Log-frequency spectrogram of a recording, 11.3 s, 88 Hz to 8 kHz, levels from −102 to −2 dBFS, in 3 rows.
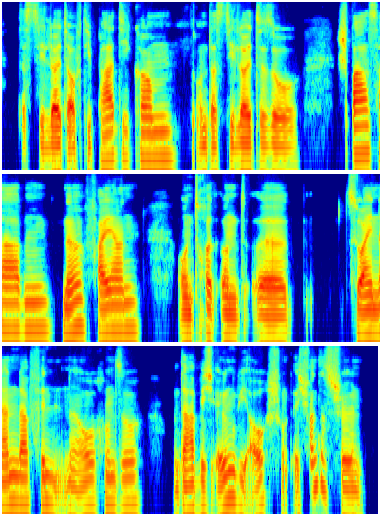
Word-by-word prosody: dass - - -9
die - - -6
Leute - - +5
auf - - 0
die - - -8
Party 120 +2 0
kommen 125 +1 -1
und 90 - -6
dass 90 - -1
die 95 - -5
Leute 95 0 +2
so 90 +1 -1 0.4
Spaß 145 -1 +4
haben, 130 0 +1
ne, 120 +5 +3
feiern 120 +1 +2 0.3
und 100 -1 0
tro 110 - +2
und, 100 -2 -1
äh, 95 -1 +4 0.6
zueinander 110 +3 +3
finden 120 -3 -5
auch 110 +5 -3
und 120 -1 -3
so. 120 +1 -4 0.3
Und - - -9
da 95 - +5
habe 105 +2 +1
ich 105 - -1
irgendwie 130 -3 0
auch - - -1
schon - - -8
ich - - -5
fand 175 +4 -2
das 185 - -4
schön. 95 -3 -2
115 Hz, 190 wpm, -23 LUFS, 100-125 Hz, 0.6 s, Leute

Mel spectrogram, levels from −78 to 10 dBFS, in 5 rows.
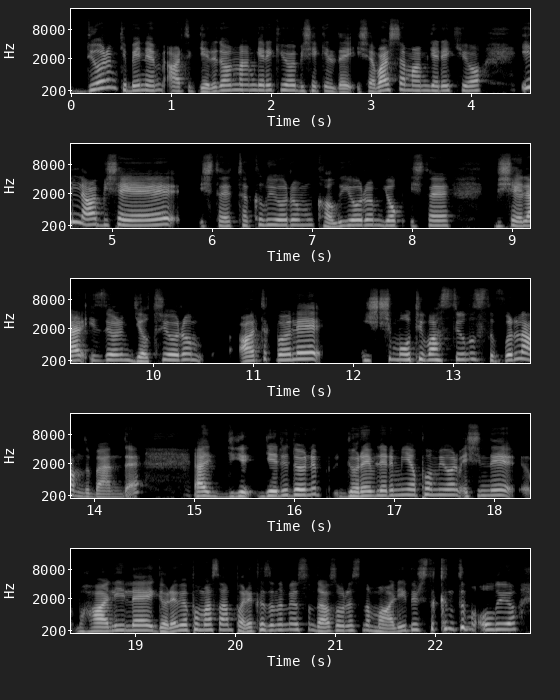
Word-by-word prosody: diyorum 325 +7 +1
ki: 240 -7 -8
"Benim 225 +1 0
artık 190 -3 -4
geri 170 +3 -2
dönmem 240 +1 -1
gerekiyor, 235 -1 -2
bir - - -8
şekilde 190 -6 -4
işe 170 +6 -6
başlamam 225 0 +1
gerekiyor." 220 0 -2 0.4
İlla 265 -8 +3
bir - - -5
şeye, 240 - +3 0.2
işte, 195 +1 -5
takılıyorum, 240 +2 -2
kalıyorum, 230 +6 0
yok, 220 0 0
işte, 220 +3 -1 0.4
bir 185 - -8
şeyler 215 +3 +4
izliyorum, 240 +2 -1
yatıyorum. 245 +7 0 0.3
Artık, 220 +9 +1
böyle, 280 +4 +5 0.4
iş 220 +5 -3
motivasyonu 255 +1 0
sıfırlandı 230 - 0
bende. 145 - -3 0.5
Ya, 190 -7 +4
dige 170 +3 +2 0.2
geri 210 +4 +4
dönüp 245 +2 +5
görevlerimi 205 +7 +1
yapamıyorum. 245 0 -1
E, - - -3
şimdi 225 +4 0 0.3
hâliyle 220 +6 +3
görev 180 +1 +1
yapamazsan 245 0 0
para 190 -4 0
kazanamıyorsun. 250 +1 -4
Daha 185 0 +4
sonrasında 220 +2 -5
mali 180 +2 -1
bir 255 - -2
sıkıntım 300 +5 -3
oluyor. 265 +1 -1
230 Hz, 130 wpm, -24 LUFS, 200-250 Hz, 0.5 s, böyle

